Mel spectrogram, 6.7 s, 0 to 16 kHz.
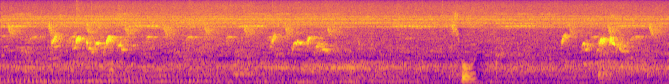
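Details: Trapping session with a red-whiskered bulbul decoy luring rivals, 9 July 2019: short, bright chirpy warbled phrases repeat several times against a constant insect drone, with a brief knock and a man speaking.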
